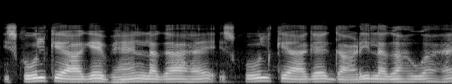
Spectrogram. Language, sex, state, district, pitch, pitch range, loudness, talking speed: Hindi, male, Jharkhand, Palamu, 130 Hz, 125-140 Hz, -16 LUFS, 170 wpm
